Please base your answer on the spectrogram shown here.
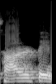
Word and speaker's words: certain: এটা কিন্তু সার্টেন নয় বাবা, সার্টেন নয়, সার্টেন মানে নিশ্চিত, এটা CERTAIN, কি বললাম? এখানটা দেখিয়ে দিচ্ছি, CERTAIN, এটার উচ্চারণ হচ্ছে সার্টেন, এটা মানে হচ্ছে নিশ্চিত। আর যদি বলি CURTAIN, এই কার্টেন মানে হচ্ছে তোমার পর্দা, বুঝতে পারলে?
